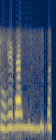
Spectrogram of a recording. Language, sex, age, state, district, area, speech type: Odia, female, 18-30, Odisha, Nabarangpur, urban, conversation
